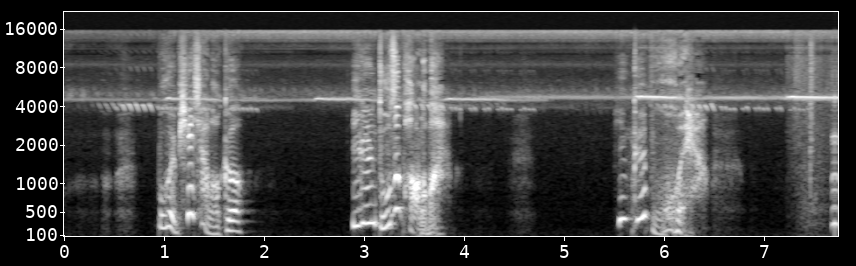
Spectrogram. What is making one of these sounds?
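A young man speaks to himself in a worried voice.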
